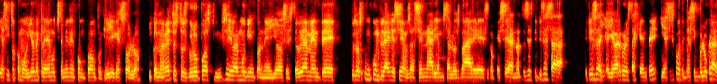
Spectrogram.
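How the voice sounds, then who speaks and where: Recorded dry and close with no echo, a man with a fairly high pitch and ordinary pitch variation speaks at a very fast pace. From Mexico. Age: 40s. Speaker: Ironman triathlete and businessman. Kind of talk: interview conversation.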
